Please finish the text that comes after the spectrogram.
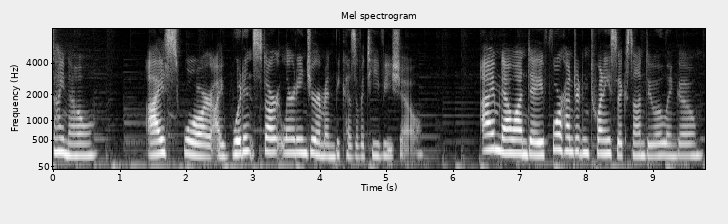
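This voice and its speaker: A woman hosting a video who reads out short fan confessions one after another in a brisk, matter-of-fact way. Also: a little high. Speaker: host reading viewer submissions. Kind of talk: reading aloud a list of fan confessions.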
